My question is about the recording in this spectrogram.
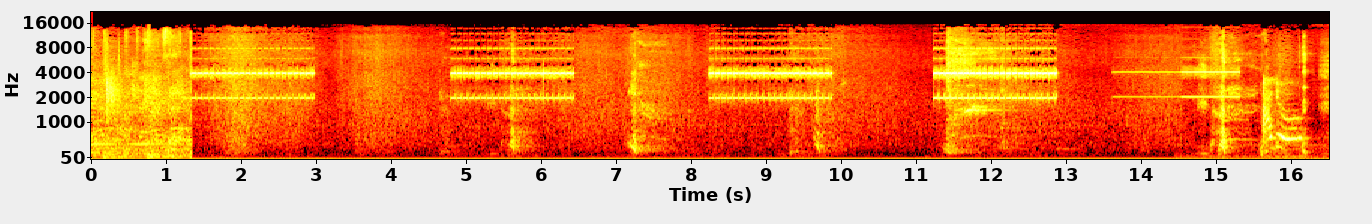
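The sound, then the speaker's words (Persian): A telephone rings with an electronic trill, repeating four times in steady bursts with short pauses between. A faint voice and some bustle come at the start and the end. “اگه بوله این مادر گوشی رو بردار.”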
